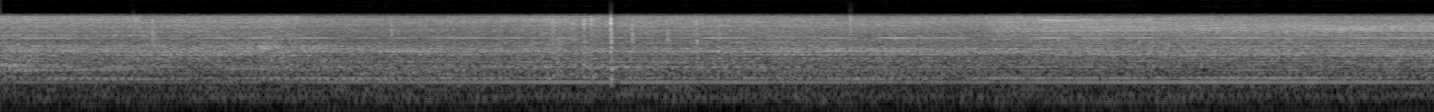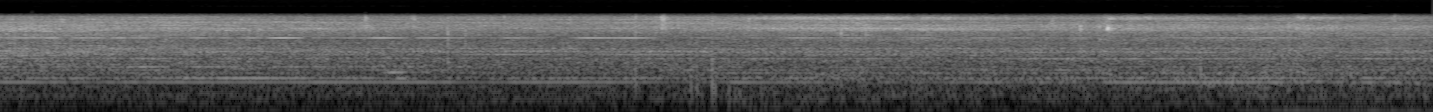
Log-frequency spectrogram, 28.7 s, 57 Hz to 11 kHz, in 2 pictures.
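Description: Chevalier FSG-1632 CNC surface grinder running with its grinding wheel spinning at 1750 RPM: a steady machine hum and whine.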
